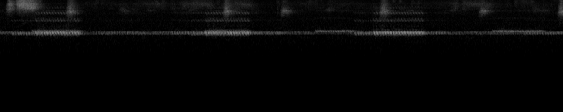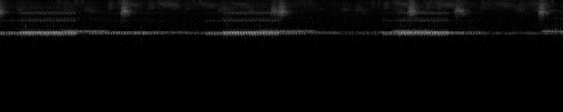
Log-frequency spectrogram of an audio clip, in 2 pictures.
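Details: Night chorus of crickets in grass, Bulgaria, warm summer evening, surround recording: unbroken high-pitched trilling with rhythmic surges in loudness about every two seconds and scattered very high clicks from other insects.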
